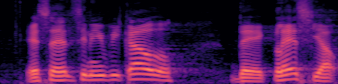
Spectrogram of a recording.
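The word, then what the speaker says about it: ekklesia: Pero entonces, si buscamos el origen de esta eh de esta palabra iglesia, tenemos que ver que del griego viene eclesia. Se escribe con e k l e s i a.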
